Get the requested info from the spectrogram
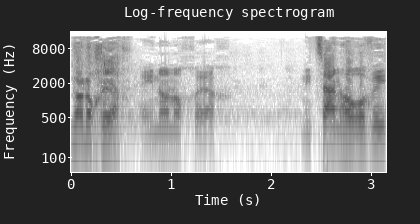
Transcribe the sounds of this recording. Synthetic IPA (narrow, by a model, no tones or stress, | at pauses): nonoχeaχejnonoχeaχ | nit͡sanɦoʁovi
